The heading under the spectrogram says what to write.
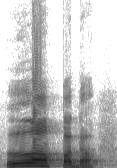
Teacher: Proparoxítona é quando a sílaba tônica é a antepenúltima, como a palavra lâmpada. A sílaba tônica da palavra lâmpada é lã.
